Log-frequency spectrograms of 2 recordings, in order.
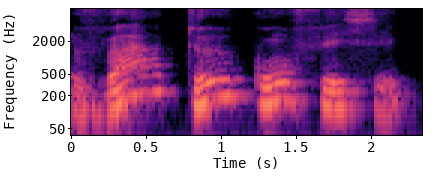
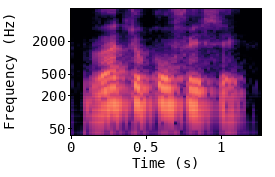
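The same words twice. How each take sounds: First: The phrase is spoken very slowly. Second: The phrase is spoken at a normal pace. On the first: "Et la parole est revenue, mais très lentement" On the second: "Parole claire, nette, précise, une parole d'autorité"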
